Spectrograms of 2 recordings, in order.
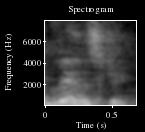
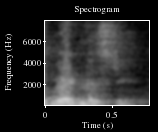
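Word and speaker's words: Wednesday: जैसे हम कहते हैं वेंसडे, जबकि होता है वेडनेसडे, लेकिन इसका प्रोनाउंसिएशन होता है वेंसडे, मतलब इसमें डी हमने साइलेंट कर दिया है।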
